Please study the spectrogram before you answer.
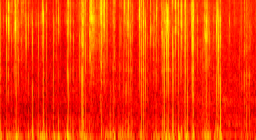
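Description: Long nails scratch and tap a faceted glass perfume bottle with a gold cap close in front of a microphone. The result is a dense run of quick, dry scratches and short clicking taps with a bright crackle over a low, thumpy body, and no ringing after each touch.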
